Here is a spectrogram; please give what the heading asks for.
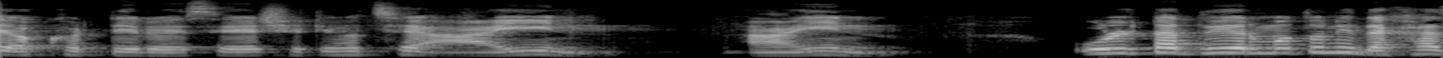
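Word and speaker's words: ع: দিকটা একটু এইভাবে বড় করা বাড়ানো এটা হচ্ছে আইন আইনের উচ্চারণ আছে আইন হলকের মধ্যে হতে গলা ছিপে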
